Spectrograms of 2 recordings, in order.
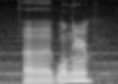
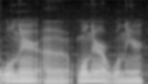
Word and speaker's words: Wolnir: Wolnir, I think that's how you say it. Wolnir.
